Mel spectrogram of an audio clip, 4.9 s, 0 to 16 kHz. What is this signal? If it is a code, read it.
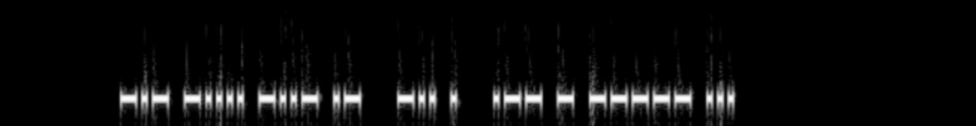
Morse code, heard as a keyed tone, about 46 wpm, 700 Hz. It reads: K6XA DE WT0S
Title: USA Callsign DE Callsign - 4 Characters - 45wpm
